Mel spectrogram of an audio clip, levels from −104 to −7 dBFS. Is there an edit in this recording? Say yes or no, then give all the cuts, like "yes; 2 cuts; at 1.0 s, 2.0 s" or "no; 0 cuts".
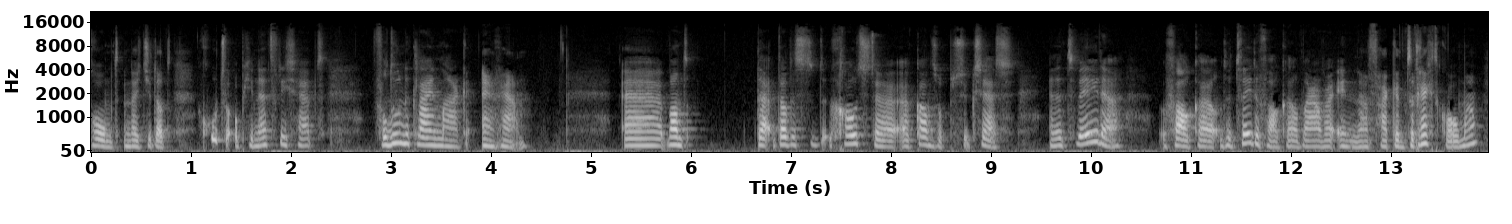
no; 0 cuts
